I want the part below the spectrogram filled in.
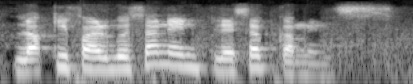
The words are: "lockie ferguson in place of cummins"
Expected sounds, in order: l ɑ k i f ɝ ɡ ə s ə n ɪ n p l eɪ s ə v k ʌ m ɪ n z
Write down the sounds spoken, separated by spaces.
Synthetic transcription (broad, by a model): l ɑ k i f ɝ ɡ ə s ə n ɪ n p l eɪ s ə p k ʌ m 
